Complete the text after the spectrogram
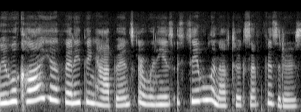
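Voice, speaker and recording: A woman's put-on character voice, extremely high in pitch, very fast, with very wide pitch swings. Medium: read story.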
